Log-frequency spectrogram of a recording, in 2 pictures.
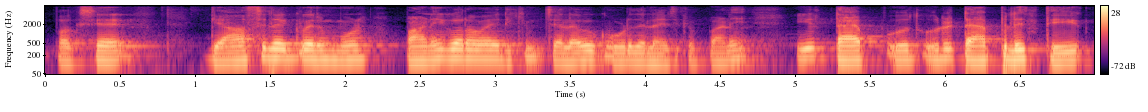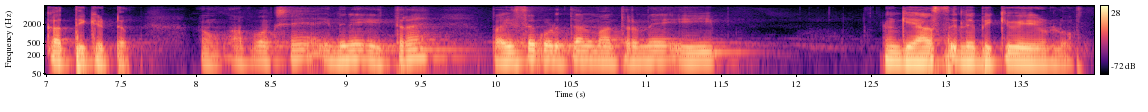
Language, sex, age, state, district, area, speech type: Malayalam, male, 18-30, Kerala, Wayanad, rural, spontaneous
